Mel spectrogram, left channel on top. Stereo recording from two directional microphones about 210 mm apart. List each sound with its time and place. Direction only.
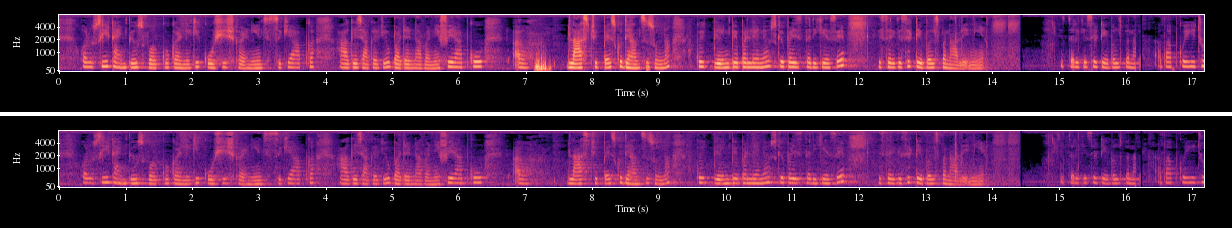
0.3 s a woman's voice: 35° left (ahead or behind)
15.1 s a woman's voice: 35° left (ahead or behind)
16.8 s a woman's voice: 40° left (ahead or behind)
